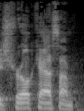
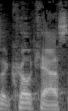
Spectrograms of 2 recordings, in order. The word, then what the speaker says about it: Chrillcast: Yeah, it's pronounced Krillcast, like the krill, like the whales eat.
